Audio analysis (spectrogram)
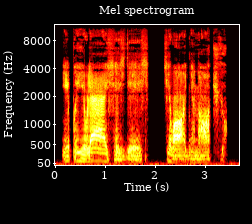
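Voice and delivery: creaky, rasping voice. Harry, invisible, speaks to Peeves in a creaky, rasping voice. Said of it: "проскрипел Гарри".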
